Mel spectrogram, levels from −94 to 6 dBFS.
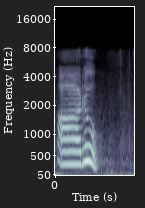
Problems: constant background noise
